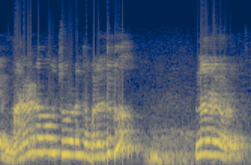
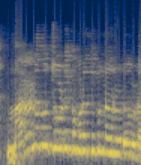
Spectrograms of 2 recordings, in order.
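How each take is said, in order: First: Slow scripture recitation. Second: Emphatic high recitation. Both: Shown as a demonstration. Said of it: "బాగా వినాలి మీరంతా".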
